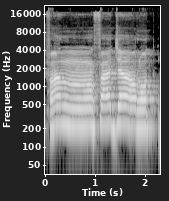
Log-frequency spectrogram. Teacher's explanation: حروف اخفا کا، تو یہاں پر ہم اخفا کریں گے، فَانفَجَرَتْ، را کو آپ نے موٹا کر کے پڑھنا ہے، اس کے اوپر زبر ہے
